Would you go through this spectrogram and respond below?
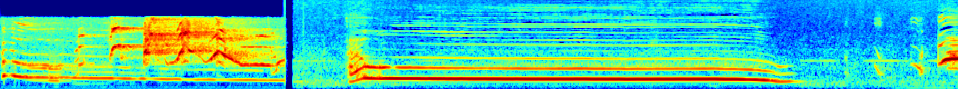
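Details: Puppy howling: a wavering, slowly falling howl for nearly three seconds, a short break, then a long, loud, steady howl held for about four seconds before dropping away at the end.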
